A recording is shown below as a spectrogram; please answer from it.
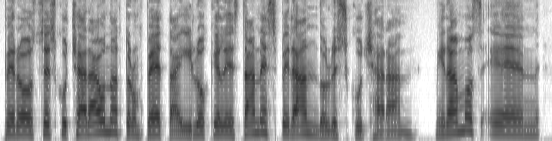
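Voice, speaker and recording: Male preacher, high voice, dry close sound, earnest storyteller. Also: expressive, moderate pace, clear, resonant tone, no room sound. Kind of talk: sermon.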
